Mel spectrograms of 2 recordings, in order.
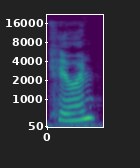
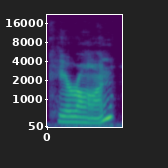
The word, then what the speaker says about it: Caron: Now I pronounce it Karen, but it's I've seen people call it Caron cupcakes.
